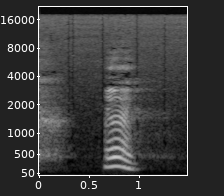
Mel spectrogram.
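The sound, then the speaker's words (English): A single voiced yawn rises out of quiet breathing, a short, loud, tonal groan that swells and then fades back into soft breath. “I just genuinely am yawning.”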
